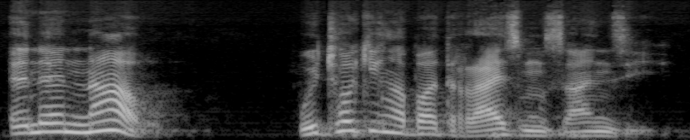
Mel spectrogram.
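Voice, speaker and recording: This is a South African man speaking up from the floor at a public meeting. English is not his first language, so his phrasing halts in places. He gets emphatic, climbing to loud peaks as he drives his points home. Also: a little high, big pitch swings, a little slow. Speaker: audience member. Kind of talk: impassioned public comment.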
